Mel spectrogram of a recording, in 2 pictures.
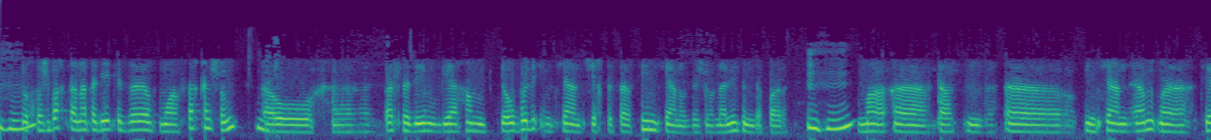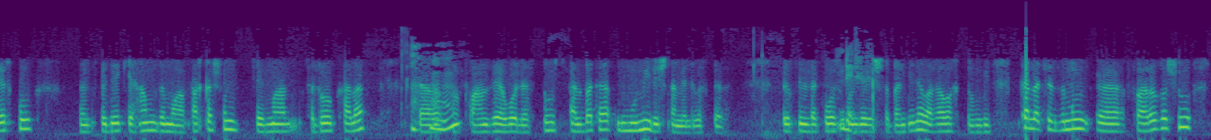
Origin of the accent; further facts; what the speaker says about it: Kabul, Afghanistan; زه په کابل کې پیدا یم، په دې لاسو د بل څه کال کې پیدا یم. لومړی مکتب مې په کابل کې چې زموږ د کور سره نزدې د حدقې هیروي ابتدایي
